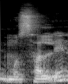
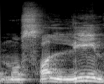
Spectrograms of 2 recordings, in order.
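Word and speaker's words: مصلين: আয়াত মুসল্লিন পড়েন অনেকে মুসল্লিন এটা বিশুদ্ধ উচ্চারণ নয় এখানে সদ রয়েছে মুসল্লিন হবেন আল্লাজিনাহুমতি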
